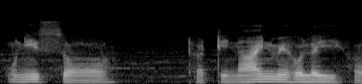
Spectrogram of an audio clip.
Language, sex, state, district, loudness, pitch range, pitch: Maithili, male, Bihar, Samastipur, -25 LUFS, 100-115 Hz, 105 Hz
